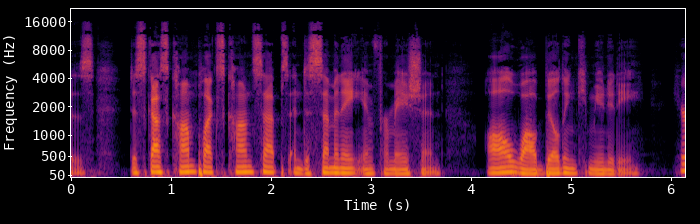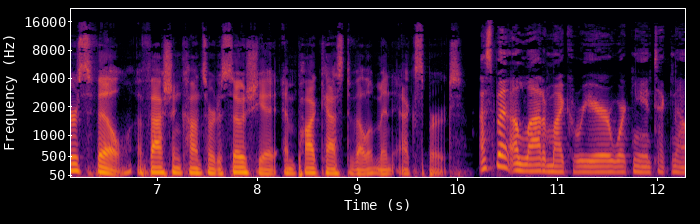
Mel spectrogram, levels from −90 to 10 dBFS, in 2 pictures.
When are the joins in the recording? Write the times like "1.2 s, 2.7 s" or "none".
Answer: 10.1 s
